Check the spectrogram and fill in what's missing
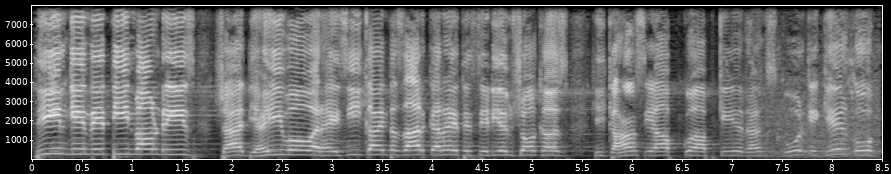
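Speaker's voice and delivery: high, loud roaring boundary call; excited cricket commentary. Acted. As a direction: shout the third boundary home. Third boundary in a row.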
